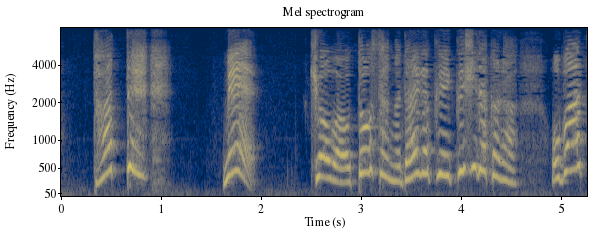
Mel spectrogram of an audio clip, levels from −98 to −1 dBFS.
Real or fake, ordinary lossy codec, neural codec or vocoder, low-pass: real; none; none; none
